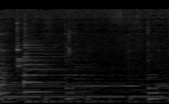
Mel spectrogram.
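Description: Soft background music played on plucked acoustic guitar, its notes changing every fraction of a second.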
